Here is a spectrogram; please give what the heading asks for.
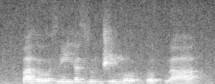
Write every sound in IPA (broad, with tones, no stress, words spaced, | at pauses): pa˧loː˨ zĩ˧jə˦ zu˨˦d͡ʒi˦ moː˨ko˦˨kʷaː˧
